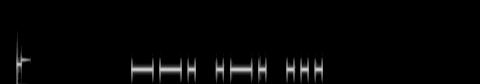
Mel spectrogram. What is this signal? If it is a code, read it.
Morse code, heard as a keyed tone, about 17 wpm, 700 Hz. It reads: GRS
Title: USA Call Sign Postfixes - 3 Letters 17wpm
